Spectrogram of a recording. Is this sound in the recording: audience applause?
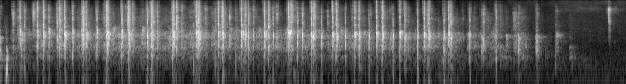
yes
